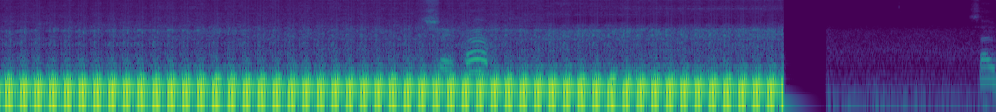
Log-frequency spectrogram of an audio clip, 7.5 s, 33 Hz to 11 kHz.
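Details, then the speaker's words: Kawasaki KLE 650 A7 twin bought at auction, warmed up with choke off: even, steady thumping at about three beats a second with a loud open exhaust bark; runs healthy, exhaust needs a baffle. "it is mental out and it does need a baffle on the back but this is a well-known exhaust so I should be able to get one easily"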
